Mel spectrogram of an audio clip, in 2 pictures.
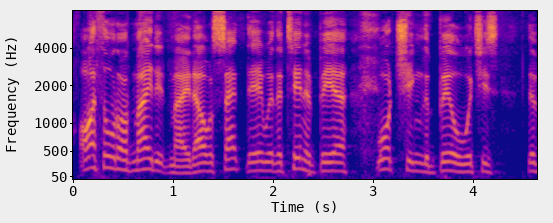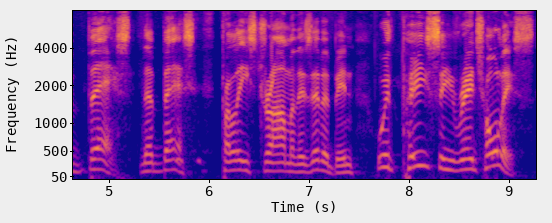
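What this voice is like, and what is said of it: Put-on regional British accent. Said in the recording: “apologies for the accent”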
